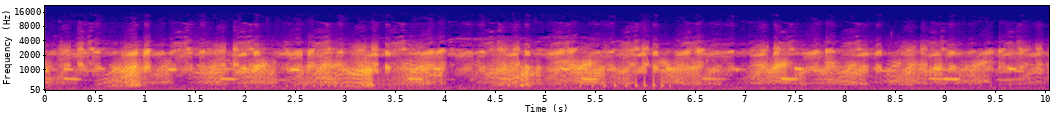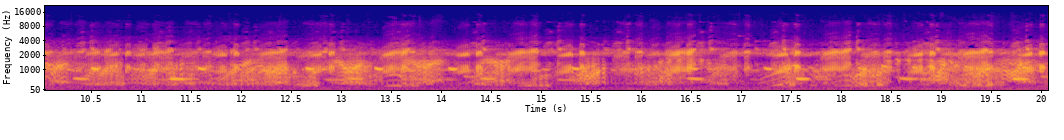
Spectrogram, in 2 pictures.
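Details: A steady chorus of many croaking frogs, rasping calls overlapping without pause, threaded with repeated brief whistle-like notes, with no wind, water or human sounds.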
